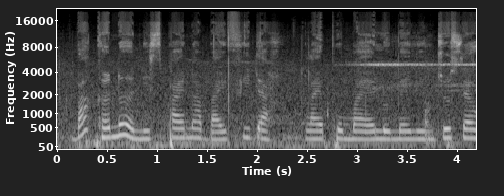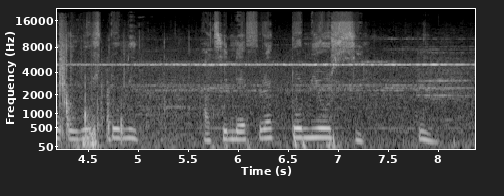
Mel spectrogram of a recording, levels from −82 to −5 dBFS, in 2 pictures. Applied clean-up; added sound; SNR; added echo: none; Rain / Train + Shatter; 3 dB; none.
